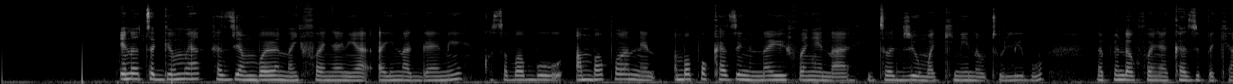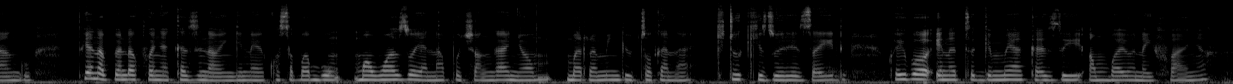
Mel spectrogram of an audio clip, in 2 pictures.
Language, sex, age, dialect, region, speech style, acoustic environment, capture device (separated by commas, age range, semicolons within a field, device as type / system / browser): Swahili, female, 25-34, Kenya - Nairobi Sheng-influenced, Kenya, relaxed, silence, desktop / Windows / Chrome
